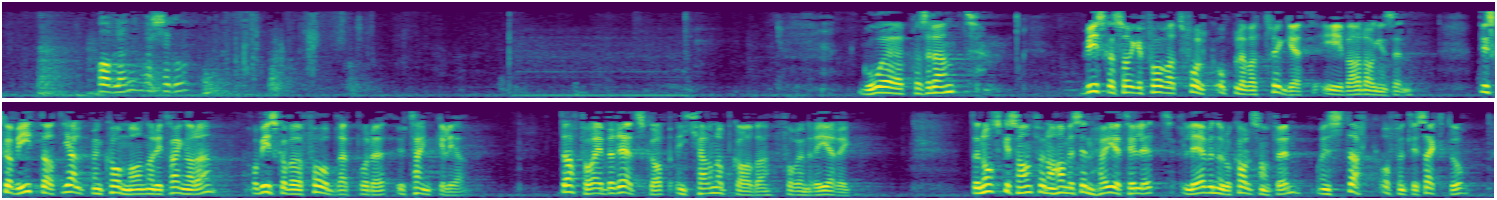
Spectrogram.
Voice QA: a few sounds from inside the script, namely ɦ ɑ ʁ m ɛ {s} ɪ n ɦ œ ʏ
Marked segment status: correct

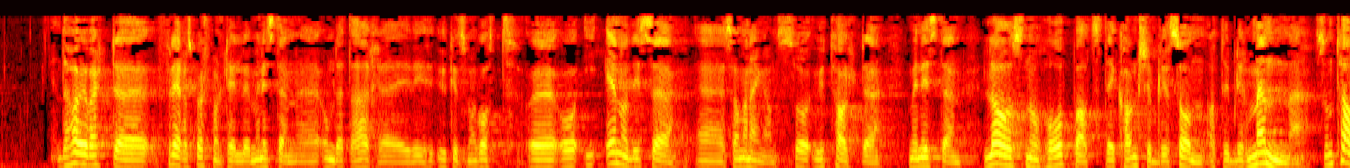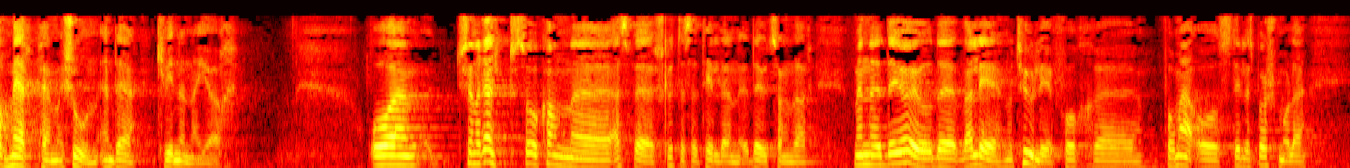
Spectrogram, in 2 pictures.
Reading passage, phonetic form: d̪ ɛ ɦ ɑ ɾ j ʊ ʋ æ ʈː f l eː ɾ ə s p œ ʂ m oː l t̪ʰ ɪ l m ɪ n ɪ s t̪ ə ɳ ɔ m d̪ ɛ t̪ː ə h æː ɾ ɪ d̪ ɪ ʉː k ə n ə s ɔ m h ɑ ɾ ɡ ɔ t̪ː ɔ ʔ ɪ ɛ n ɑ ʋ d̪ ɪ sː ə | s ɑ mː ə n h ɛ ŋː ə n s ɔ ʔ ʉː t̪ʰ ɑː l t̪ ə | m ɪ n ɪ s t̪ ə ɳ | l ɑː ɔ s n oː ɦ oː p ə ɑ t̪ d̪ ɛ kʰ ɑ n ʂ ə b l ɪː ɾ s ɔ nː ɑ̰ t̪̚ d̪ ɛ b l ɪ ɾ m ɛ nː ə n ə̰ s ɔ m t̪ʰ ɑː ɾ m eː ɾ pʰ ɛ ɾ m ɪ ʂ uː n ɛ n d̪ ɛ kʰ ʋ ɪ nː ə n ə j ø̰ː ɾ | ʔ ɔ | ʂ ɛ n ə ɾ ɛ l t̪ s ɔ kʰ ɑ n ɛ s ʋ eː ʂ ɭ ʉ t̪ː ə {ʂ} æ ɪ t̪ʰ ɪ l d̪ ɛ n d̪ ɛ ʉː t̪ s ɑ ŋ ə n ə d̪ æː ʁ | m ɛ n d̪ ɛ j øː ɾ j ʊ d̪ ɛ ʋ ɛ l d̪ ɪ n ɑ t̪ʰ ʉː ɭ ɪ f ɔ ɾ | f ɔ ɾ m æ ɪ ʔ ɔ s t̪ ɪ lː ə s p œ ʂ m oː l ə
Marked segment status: incorrect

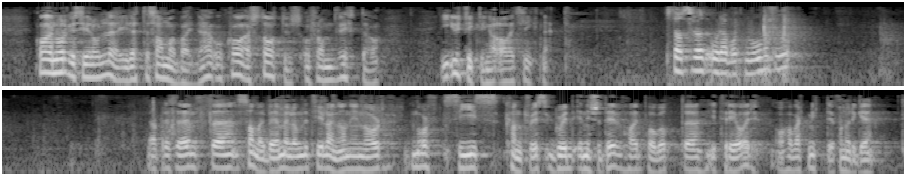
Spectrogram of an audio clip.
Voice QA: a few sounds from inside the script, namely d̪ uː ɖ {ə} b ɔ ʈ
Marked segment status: incorrect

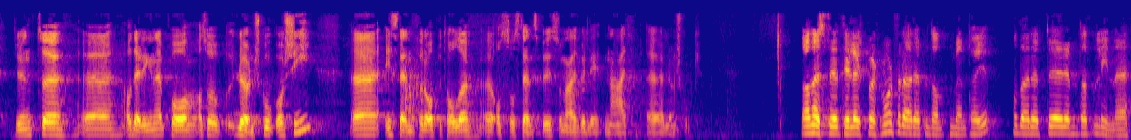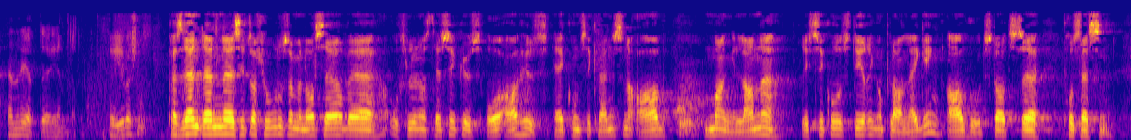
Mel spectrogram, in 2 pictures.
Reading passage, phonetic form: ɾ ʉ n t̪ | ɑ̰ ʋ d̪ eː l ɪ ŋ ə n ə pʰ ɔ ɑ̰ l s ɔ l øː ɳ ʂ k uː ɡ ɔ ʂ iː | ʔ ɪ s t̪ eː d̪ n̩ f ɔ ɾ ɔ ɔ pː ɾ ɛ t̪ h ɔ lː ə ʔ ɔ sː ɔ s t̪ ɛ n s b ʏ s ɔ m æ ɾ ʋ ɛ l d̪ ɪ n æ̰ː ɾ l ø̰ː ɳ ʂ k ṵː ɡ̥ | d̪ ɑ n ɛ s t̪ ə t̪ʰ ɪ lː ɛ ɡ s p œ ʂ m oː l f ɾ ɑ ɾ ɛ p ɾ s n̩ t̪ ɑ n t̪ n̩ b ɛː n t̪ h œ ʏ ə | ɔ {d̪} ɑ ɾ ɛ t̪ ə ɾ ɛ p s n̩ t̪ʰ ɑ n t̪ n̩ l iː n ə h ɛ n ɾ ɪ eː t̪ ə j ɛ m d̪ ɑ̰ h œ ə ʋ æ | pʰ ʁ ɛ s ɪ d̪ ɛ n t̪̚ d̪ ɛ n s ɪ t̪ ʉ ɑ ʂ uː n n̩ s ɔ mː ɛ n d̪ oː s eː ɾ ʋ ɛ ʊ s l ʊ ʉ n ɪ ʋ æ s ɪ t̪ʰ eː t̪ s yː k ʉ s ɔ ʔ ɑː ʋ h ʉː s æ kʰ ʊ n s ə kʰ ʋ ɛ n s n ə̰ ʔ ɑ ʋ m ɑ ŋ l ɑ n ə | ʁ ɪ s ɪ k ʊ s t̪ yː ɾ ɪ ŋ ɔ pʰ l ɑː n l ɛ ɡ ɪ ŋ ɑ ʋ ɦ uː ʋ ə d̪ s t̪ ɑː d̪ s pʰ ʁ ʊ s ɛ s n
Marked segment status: correct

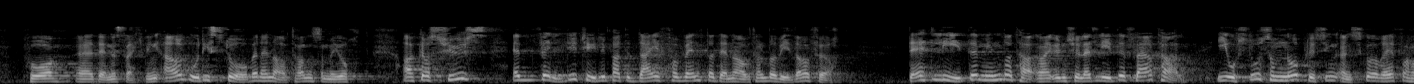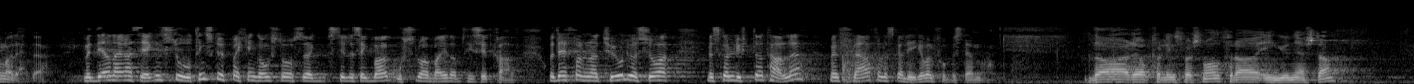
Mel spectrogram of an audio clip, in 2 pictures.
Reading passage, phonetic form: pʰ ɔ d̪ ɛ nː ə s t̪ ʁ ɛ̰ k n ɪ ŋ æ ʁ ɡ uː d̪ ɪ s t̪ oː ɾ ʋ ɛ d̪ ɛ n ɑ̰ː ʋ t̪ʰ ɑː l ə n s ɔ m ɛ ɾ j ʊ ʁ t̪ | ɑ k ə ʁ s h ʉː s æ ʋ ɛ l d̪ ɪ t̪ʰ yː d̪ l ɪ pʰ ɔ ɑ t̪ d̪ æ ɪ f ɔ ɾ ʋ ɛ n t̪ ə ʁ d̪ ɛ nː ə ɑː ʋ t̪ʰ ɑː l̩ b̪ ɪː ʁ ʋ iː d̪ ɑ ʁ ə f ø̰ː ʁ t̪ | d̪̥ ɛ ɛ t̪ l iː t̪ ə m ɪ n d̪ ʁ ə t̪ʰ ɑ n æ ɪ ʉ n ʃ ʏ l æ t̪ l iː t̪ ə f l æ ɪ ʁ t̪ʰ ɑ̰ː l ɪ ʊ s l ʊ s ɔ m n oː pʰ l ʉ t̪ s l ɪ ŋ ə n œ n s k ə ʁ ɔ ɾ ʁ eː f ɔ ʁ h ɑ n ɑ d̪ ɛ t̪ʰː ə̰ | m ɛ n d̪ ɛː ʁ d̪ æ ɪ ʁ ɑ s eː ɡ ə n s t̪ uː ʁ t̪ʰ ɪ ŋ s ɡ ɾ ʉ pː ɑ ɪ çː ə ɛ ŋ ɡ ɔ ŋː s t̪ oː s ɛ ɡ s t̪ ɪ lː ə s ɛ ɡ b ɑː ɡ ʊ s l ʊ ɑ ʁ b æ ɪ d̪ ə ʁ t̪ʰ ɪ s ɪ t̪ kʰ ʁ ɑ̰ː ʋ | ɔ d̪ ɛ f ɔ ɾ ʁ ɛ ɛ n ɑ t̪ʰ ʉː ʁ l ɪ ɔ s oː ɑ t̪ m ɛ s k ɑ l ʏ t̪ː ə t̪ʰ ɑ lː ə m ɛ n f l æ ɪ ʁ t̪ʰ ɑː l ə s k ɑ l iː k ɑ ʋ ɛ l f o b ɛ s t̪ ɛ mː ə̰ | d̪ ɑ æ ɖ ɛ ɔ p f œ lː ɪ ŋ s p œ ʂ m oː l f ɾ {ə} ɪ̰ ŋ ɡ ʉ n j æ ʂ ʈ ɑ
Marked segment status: incorrect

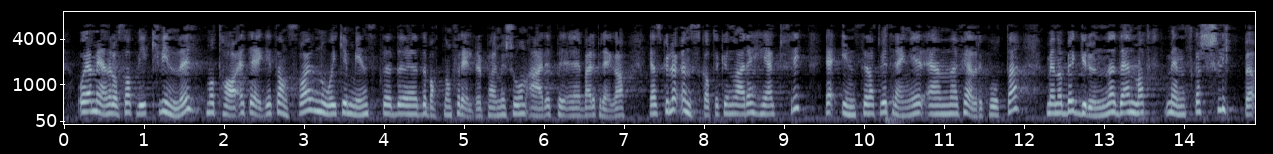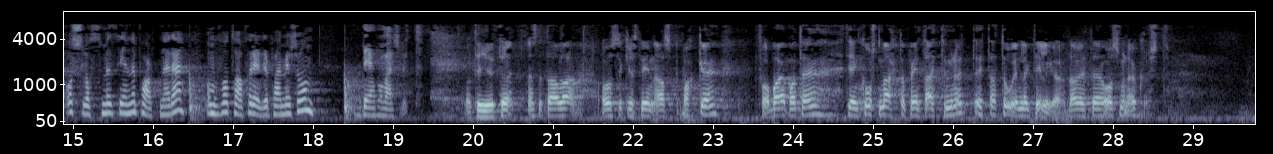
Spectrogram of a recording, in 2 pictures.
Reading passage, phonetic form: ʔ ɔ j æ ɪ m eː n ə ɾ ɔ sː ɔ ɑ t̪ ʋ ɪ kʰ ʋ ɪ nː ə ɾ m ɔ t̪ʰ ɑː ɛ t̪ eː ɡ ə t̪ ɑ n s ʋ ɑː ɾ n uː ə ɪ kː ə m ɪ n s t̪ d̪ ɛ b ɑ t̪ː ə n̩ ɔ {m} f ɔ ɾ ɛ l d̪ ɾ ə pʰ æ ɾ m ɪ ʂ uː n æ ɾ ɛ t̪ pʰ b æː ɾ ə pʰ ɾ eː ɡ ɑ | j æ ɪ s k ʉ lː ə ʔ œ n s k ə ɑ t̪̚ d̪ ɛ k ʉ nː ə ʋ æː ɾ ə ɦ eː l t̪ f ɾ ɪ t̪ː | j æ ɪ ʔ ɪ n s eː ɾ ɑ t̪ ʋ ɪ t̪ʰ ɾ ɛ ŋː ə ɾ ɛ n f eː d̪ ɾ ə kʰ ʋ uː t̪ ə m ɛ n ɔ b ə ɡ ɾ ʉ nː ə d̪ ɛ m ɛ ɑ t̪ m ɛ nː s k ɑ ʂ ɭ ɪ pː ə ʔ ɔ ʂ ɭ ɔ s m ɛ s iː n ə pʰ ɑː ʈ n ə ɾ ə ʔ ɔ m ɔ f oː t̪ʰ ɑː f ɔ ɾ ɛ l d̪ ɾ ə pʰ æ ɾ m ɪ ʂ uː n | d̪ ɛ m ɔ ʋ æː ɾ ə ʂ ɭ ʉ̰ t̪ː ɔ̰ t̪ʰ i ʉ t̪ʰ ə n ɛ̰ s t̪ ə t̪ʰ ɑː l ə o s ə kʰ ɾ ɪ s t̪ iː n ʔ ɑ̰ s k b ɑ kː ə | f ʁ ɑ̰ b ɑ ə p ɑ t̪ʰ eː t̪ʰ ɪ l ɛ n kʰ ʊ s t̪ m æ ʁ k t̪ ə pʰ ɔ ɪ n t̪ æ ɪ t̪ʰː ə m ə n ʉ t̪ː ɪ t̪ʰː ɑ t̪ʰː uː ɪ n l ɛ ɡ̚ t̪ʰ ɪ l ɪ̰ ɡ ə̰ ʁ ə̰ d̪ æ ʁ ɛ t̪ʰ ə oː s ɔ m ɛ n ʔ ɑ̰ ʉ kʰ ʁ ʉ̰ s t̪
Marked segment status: correct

